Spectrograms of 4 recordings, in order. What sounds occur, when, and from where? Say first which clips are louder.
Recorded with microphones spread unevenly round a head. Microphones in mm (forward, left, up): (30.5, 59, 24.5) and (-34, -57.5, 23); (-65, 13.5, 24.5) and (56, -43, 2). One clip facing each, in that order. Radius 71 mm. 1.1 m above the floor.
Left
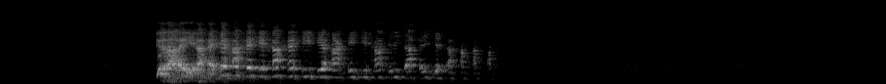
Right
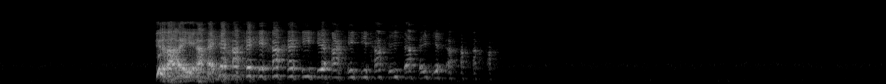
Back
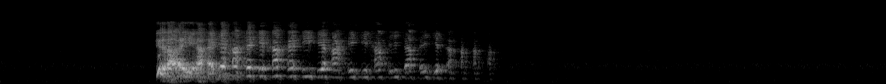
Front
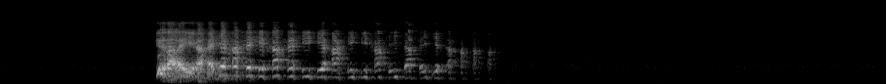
1.6 s laughter: right 6 dB, even; 115° right, 0.7 m; by 5.0 s 70° right, 2.5 m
